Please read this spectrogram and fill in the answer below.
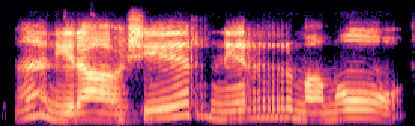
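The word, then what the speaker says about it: ನಿರಾಶೀರ್ ನಿರ್ಮಮೋ: ಅರ್ಕಾವಳಿ ಅದರ ಅರ್ಥ ಏನು ಆ ವ್ಯಂಜನ ಉಚ್ಚಾರ ಮಾಡೋಕ್ಕಿಂತ ಮುಂಚೆ ರ ಹೇಳಬೇಕು ಅಂತ ನಿರಾಶಿರ್ ನಿರ್ಮಮೋ ನಿರಾಶಿರ್ ನಿರ್ಮಮೋ ನಿರಾಶಿರ್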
